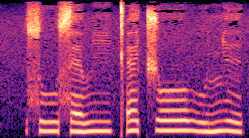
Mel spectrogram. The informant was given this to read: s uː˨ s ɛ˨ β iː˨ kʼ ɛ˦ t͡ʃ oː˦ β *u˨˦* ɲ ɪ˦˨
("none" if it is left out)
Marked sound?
u˨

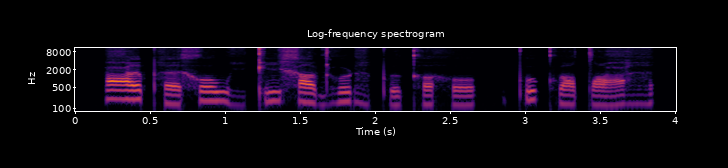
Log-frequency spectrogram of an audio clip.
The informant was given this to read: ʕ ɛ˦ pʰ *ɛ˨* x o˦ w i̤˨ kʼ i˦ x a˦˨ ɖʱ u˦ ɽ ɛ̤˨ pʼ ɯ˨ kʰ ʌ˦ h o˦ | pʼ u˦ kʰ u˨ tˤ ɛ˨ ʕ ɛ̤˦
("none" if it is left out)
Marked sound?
ɛ˨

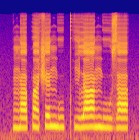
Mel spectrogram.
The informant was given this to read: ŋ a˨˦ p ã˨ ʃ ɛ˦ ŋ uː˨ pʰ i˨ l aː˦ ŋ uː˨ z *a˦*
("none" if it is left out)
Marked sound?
a˦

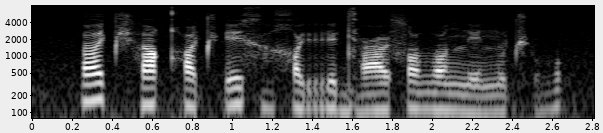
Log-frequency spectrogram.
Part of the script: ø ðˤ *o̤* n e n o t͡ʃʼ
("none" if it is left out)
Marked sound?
o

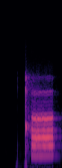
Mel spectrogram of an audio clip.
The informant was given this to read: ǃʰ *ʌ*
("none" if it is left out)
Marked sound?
ʌ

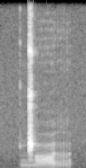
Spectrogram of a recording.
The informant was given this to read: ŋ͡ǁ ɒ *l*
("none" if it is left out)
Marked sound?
r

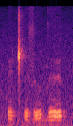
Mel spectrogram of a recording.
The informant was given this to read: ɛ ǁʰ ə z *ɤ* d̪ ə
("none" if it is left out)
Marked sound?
ɤ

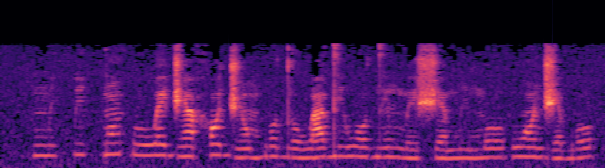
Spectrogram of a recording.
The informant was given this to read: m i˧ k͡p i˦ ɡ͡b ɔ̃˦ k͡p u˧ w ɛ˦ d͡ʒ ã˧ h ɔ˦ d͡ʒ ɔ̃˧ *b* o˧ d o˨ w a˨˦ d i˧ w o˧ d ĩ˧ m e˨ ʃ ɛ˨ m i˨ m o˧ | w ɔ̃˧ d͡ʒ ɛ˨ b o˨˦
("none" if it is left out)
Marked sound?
b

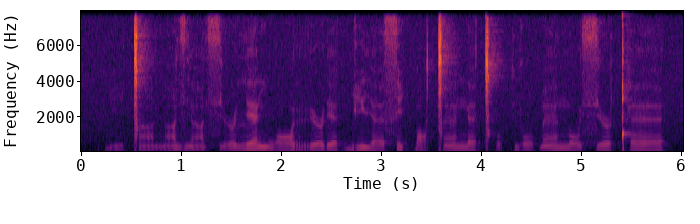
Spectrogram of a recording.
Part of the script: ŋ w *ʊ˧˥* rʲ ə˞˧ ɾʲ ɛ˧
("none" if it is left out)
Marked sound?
ɔ˧˥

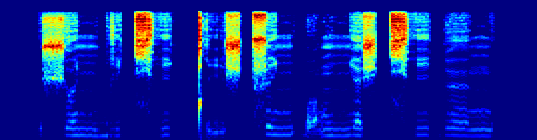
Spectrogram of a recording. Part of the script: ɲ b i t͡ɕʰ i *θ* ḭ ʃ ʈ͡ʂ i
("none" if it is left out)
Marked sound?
ǃ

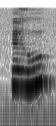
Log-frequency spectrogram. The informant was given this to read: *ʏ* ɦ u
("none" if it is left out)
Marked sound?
ʏ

